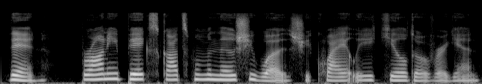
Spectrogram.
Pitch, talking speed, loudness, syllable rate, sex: 200 Hz, 150 wpm, -19 LUFS, 4.4 syllables/s, female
